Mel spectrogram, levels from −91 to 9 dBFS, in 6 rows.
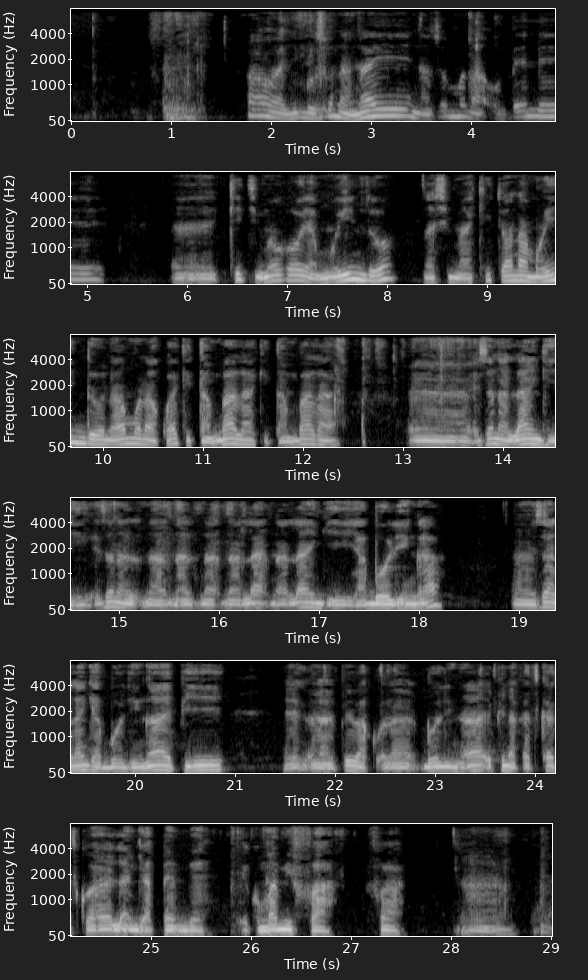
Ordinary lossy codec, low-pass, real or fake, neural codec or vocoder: MP3, 48 kbps; 7.2 kHz; fake; vocoder, 22.05 kHz, 80 mel bands, Vocos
